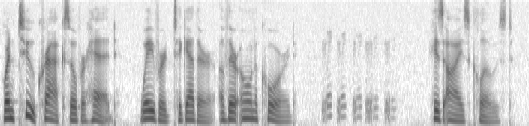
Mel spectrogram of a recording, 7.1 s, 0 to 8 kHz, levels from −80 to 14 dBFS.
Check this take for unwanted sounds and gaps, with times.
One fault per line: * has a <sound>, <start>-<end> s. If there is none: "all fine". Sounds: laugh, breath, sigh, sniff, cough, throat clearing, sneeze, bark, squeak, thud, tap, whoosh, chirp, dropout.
* has a laugh, 4.3-5.3 s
